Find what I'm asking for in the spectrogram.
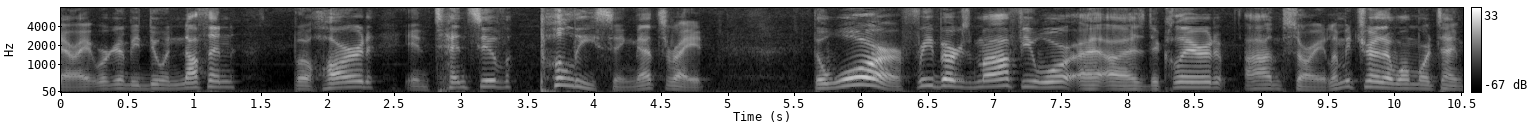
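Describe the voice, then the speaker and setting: A young man hosting a casual gaming video, rambling and chatty as he corrects himself, with a voice he says is lower than usual today. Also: dry recording. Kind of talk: casual let's-play commentary.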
